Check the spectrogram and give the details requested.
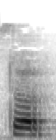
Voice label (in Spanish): "zor", Silabas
